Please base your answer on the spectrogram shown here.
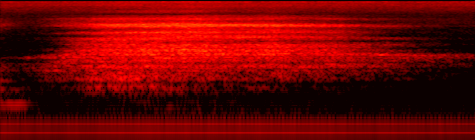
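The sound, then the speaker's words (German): A slow, relaxed exhale during a guided breathing exercise: one soft, breathy hiss that swells gently and fades away, faint and unhurried with no voice over it. “Tief einatmen. Gelöst ausfließen”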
